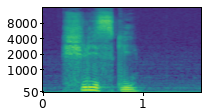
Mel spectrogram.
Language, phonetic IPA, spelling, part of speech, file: Polish, [ˈɕlʲisʲci], śliski, adjective, Pl-śliski.ogg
